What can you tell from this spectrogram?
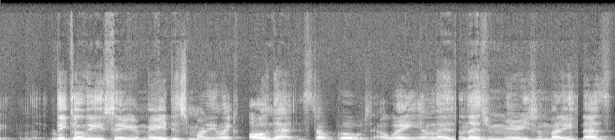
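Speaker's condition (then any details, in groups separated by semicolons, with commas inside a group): Cerebral palsy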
